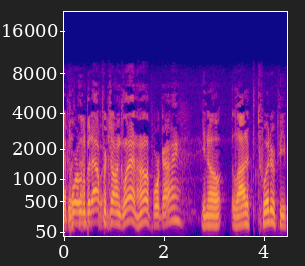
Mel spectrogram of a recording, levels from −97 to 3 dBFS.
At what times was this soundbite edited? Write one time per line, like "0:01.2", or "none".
none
